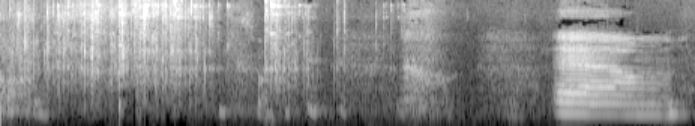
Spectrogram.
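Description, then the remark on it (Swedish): A large bunch of keys to several small cabins, all gathered on one ring, jingles and clinks in a busy metallic rattle for about three seconds, then falls quiet before a short sustained vocal sound. “Mm, du har en jättestor och fin nyckelknippa där, som är riktig vaktmästare. Mm, som låter.”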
